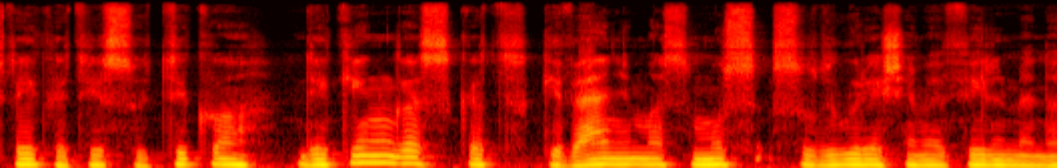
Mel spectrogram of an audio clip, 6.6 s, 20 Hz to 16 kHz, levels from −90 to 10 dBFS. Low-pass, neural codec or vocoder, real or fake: 14.4 kHz; none; real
